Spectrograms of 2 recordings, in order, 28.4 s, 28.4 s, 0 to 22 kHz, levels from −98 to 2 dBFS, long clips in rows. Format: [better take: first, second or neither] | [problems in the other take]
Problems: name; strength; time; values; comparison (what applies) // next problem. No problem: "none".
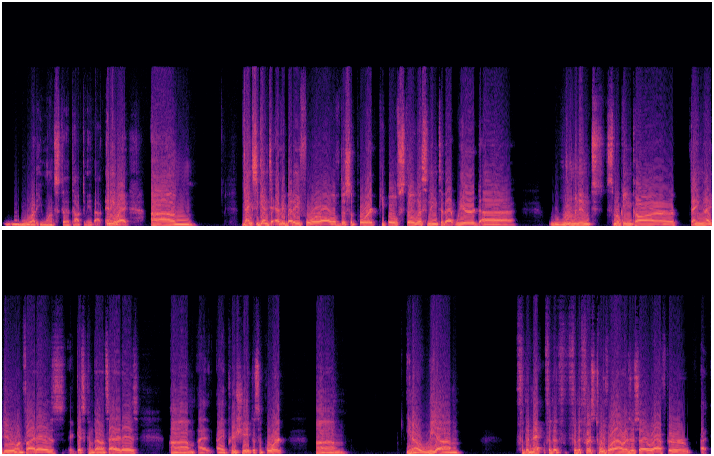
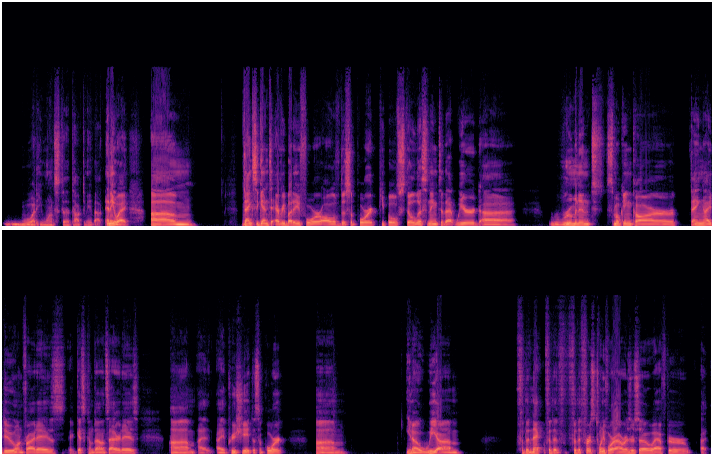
second | distortion; heavy; 17% of the sound clipped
